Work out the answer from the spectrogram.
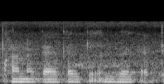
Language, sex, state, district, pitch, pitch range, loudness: Hindi, male, Uttar Pradesh, Hamirpur, 125 Hz, 120-125 Hz, -18 LUFS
